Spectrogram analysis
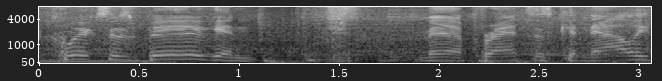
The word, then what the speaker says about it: Francischinelli: Man, I thought Kuiks is big, and man, Francischinelli, did I say it right? Yeah, you did.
